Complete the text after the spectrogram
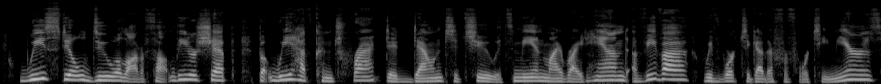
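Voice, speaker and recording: Speaking at a moderate pace with an American accent, a woman with a fairly low pitch makes very wide pitch swings in a very clean recording with a silent background. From US Midwest, Milwaukee. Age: 50s. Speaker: former marketing business owner. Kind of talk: interview.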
